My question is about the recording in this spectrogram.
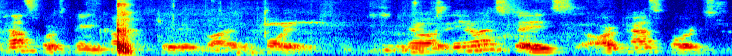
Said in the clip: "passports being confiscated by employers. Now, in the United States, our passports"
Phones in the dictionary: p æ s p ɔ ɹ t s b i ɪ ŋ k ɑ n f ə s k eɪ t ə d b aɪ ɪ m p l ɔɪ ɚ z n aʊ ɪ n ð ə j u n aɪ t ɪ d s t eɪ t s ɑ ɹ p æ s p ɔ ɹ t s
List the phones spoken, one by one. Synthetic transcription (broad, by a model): p æ s p ɔ ɹ t s b i ɪ ŋ k ɑ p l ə k eɪ t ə d b aɪ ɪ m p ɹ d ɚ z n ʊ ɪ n ð ə j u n aɪ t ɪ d s t eɪ t s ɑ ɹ p æ s p ɔ ɹ t s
